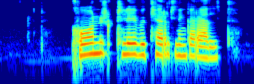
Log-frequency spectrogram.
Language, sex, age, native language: Icelandic, female, 30-39, Icelandic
